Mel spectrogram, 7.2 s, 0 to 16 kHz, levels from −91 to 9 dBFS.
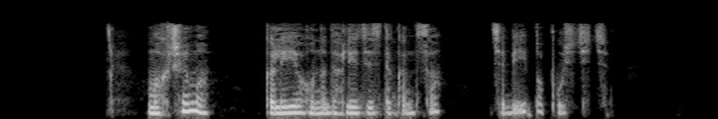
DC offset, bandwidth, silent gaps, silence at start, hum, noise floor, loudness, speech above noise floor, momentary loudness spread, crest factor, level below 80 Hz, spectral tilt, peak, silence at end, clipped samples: under 0.1%; 7.8 kHz; none; 1.45 s; none; -80 dBFS; -18 LUFS; 63 dB; 17 LU; 18 dB; -56 dBFS; -5.5 dB/octave; -2 dBFS; 1.15 s; under 0.1%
